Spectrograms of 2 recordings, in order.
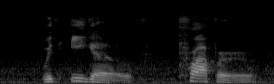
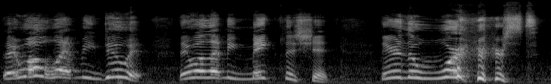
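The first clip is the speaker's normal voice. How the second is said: angry complaint; 10 semitones higher, 9 dB louder than usual. Real, not acted. Complaining angrily.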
